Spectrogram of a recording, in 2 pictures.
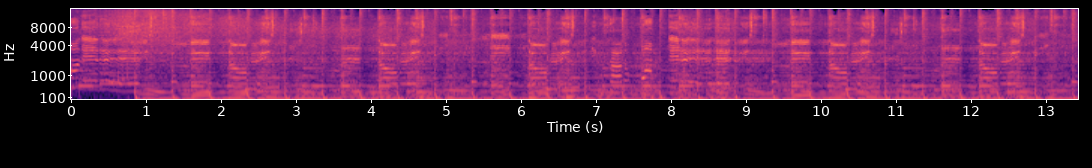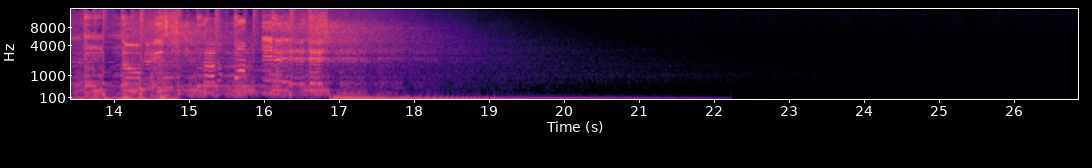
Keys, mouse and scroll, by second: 3.9 Tab, 6.1 click, 7.0 click, 7.9-9.1 drag, 9.1 ctrl+z, 9.4 ctrl+z, 9.7 ctrl+z, 10.0 ctrl+z, 10.9 Tab, 11.9-12.3 scroll down 5, 12.3 click, 12.7-15.8 shift+middle drag, 16.1-17.0 scroll up 1, 17.0 scroll up 1, 17.0-18.0 middle drag, 18.0 `, 19.0 click, 19.5 Tab, 19.9 `, 20.9-21.7 scroll down 14, 21.7 3, 22.0 click, 22.3 middle click, 23.6-25.1 middle drag, 25.1 click, 25.7 shift+click, 26.1 shift+click, 26.5 x.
